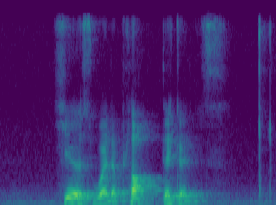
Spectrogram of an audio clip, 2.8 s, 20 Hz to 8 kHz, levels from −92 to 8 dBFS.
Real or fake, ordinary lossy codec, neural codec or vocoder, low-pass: real; none; none; 7.2 kHz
